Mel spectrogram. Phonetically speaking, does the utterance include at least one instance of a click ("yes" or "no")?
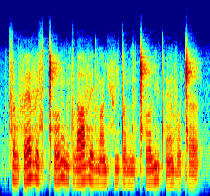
yes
